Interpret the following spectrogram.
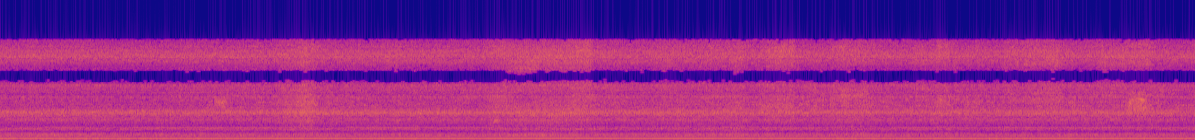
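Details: A loud, steady, vacuum-like machine drone with a strong constant hum runs throughout and masks everything else.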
